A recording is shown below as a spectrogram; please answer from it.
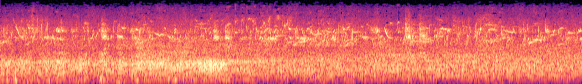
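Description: A European serin's high, fast, jingling twitter runs almost without pause, set against a steady rushing background hiss.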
